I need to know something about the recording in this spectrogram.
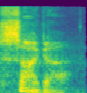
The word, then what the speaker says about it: Saga: Ripper, is it pronounced Sarga? No, Saga. Saga, for sure.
